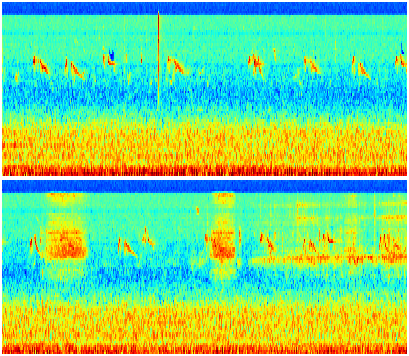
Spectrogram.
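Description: A small bird chirping repeatedly: short, high, down-slurred chirps about once a second, over a steady low background rumble. Two brief hisses come near the middle.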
